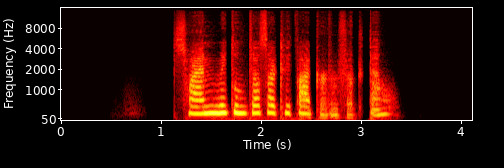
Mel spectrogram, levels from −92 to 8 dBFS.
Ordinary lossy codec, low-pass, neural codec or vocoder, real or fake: none; 14.4 kHz; codec, 44.1 kHz, 0.9 kbps, DAC; fake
